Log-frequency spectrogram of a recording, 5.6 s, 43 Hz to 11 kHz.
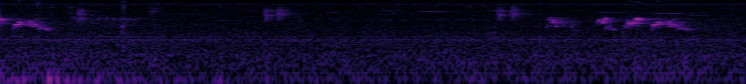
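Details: Red-whiskered bulbul used as a decoy to lure and trap wild bulbuls at Kim Bôi, Hòa Bình, Vietnam, on 8 September 2019: short bright warbled phrases near the start and a livelier burst around the fifth second, quiet background hiss.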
